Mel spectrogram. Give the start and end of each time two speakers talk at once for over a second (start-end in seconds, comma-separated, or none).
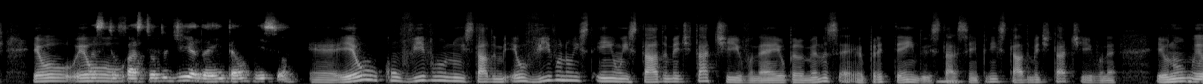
none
